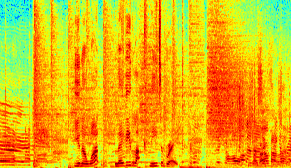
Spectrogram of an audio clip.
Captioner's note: laughs; all exclaim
